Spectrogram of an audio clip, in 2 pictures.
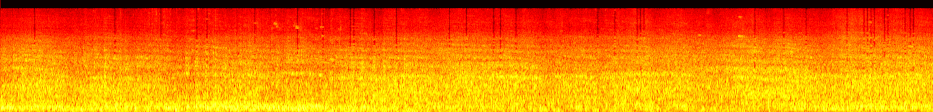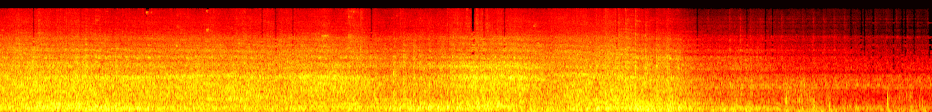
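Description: A long freight train rumbles and clatters past close by, then fades away.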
